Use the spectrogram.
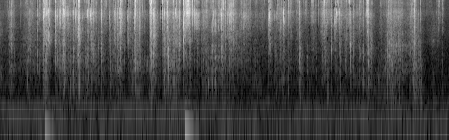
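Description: A Japanese Kit Kat candy wrapper is cut and handled up close, giving continuous crisp crinkling and rustling of foil-plastic packaging with a few sharper snips and crackles, loud and intimate in an ASMR style.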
